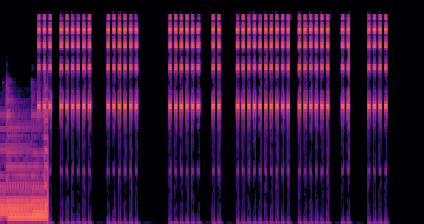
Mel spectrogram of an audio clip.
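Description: Guitar music cuts off about half a second in, followed by high-pitched electronic alarm beeping in rapid pulses, in short irregular runs separated by brief gaps, which stops just before the end.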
